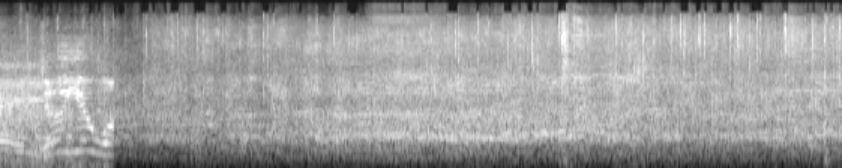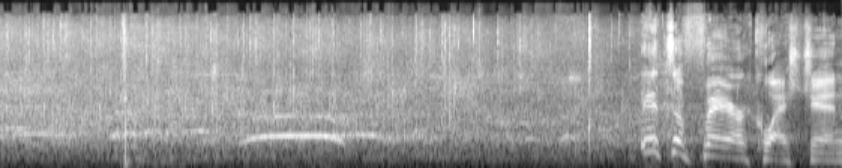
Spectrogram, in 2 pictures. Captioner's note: applause; laughter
